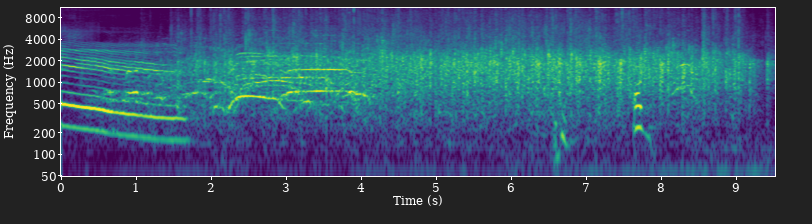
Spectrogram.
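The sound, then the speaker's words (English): A large audience bursts into steady, loud applause that fills the whole stretch, with a few whoops and cheering voices rising over the clapping near the start. “I, li- I like that applause.”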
